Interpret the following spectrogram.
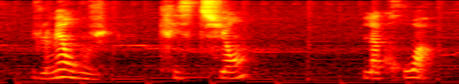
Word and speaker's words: Christian Lacroix: Et le nom de famille, Lacroix, on ne prononce pas le X. Je le mets en rouge. Christian Lacroix. Christian Lacroix.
